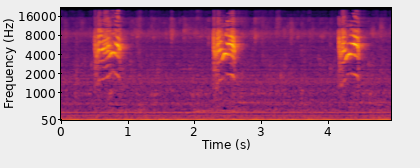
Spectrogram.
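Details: Little spiderhunter, from lure recording. Three harsh, high squeaks spaced roughly every two seconds, each bending downward, with a faint low hum in the background.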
